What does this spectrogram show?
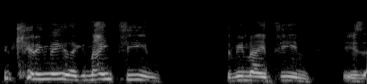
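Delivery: high, far-off voice of disbelief; mock astonishment; incredulous disbelief. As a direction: act stunned that nineteen counts as old. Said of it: "I was like".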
